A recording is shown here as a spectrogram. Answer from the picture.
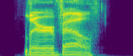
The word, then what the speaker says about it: Laravel: Laravel.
